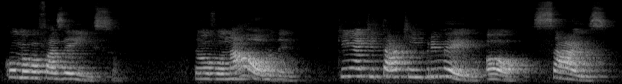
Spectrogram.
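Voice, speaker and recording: A woman with a Brazilian Portuguese accent teaches an English grammar lesson, breaking each rule down step by step. Her voice sits high, and she slows right down for every English example. The recording has a heavy room echo. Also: big pitch swings, fairly bright tone. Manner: explains step by step, reads English examples slowly. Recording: very echoey room.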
